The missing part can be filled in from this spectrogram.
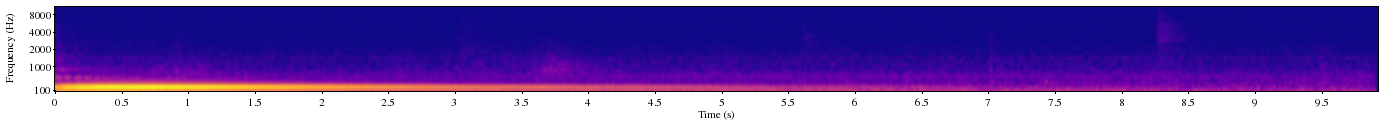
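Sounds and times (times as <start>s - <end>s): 
tuned gamelan gong in A: 0.0s - 5.1s.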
